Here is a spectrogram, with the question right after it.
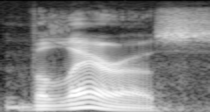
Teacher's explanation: I put the more emphasis on that second syllable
